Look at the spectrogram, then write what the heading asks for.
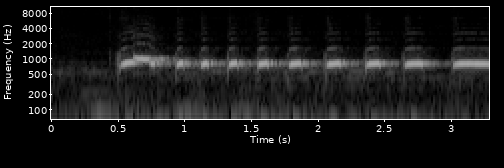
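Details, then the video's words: Bangkok-type zebra dove, a female calling a male, in a master and lure recording: a rapid series of about ten short, even coos on one steady pitch, the first slightly higher, indoors. "Master dan Pancingan Perkutut Bangkok"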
